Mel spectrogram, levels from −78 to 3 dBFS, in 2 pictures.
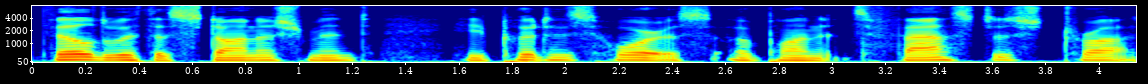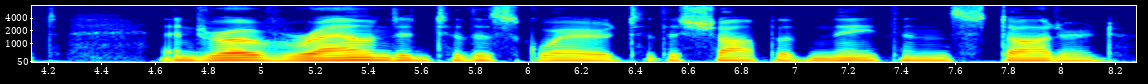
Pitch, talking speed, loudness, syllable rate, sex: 120 Hz, 165 wpm, -19 LUFS, 4.6 syllables/s, male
